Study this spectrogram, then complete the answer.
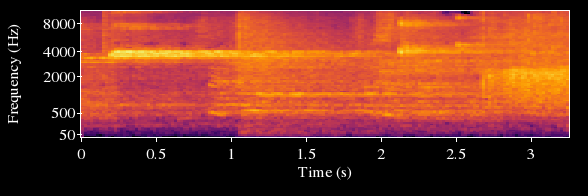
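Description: A basketball bounces on the floor with hollow thuds.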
